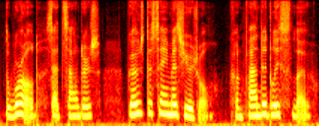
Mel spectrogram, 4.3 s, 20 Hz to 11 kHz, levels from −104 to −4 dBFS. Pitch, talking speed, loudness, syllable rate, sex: 220 Hz, 155 wpm, -17 LUFS, 4.6 syllables/s, female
